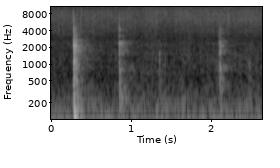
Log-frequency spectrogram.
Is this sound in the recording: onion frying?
yes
